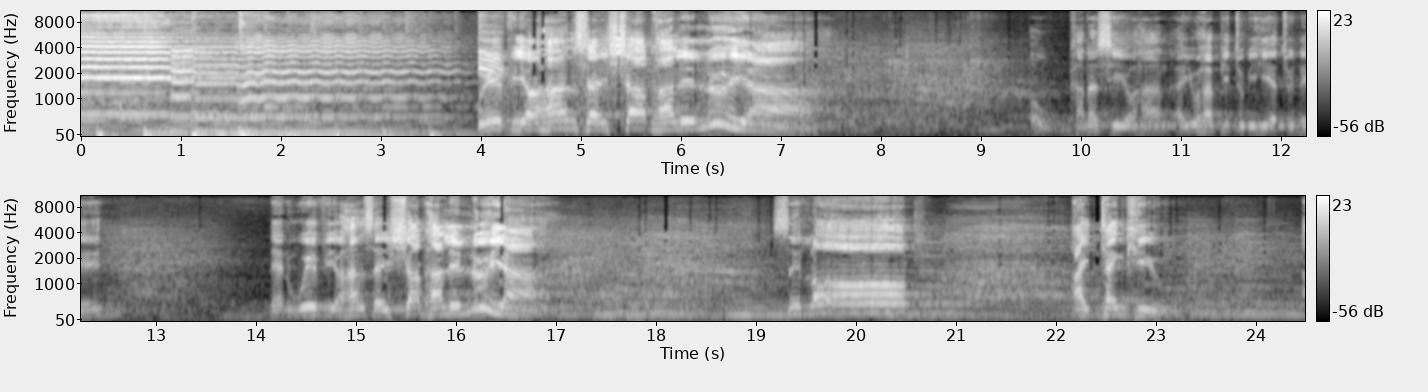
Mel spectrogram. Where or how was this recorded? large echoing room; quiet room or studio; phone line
large echoing room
